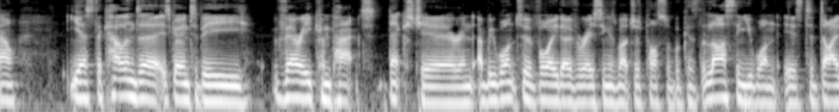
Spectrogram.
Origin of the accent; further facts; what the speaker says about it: United Kingdom; as I think as a Brit at the moment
